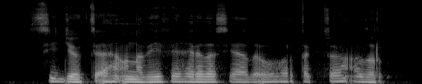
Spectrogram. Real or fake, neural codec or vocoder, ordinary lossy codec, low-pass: real; none; none; none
